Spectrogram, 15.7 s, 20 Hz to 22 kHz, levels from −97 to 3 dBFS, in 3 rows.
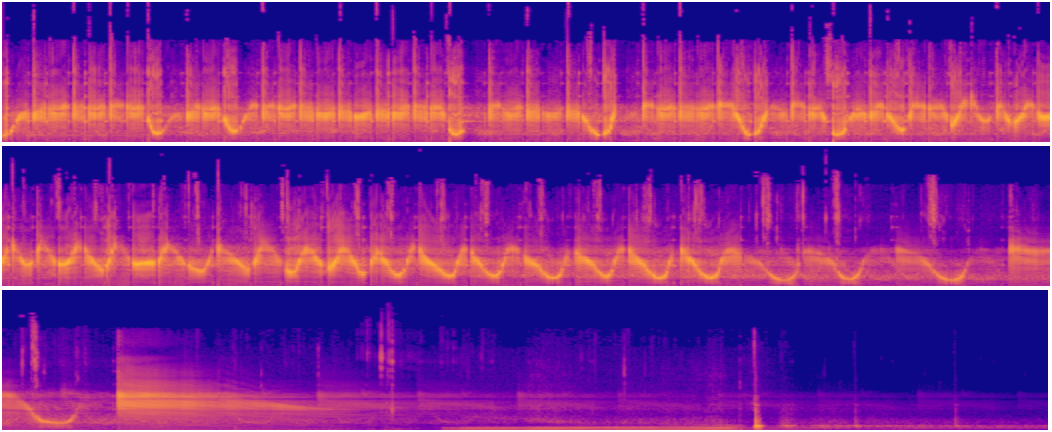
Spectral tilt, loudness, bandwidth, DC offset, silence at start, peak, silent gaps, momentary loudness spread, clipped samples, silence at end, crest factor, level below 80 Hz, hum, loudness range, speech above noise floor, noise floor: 2.5 dB/octave; -17 LUFS; over 20 kHz; under 0.1%; 0 s; 0 dBFS; none; 12 LU; under 0.1%; 1.1 s; 22 dB; -58 dBFS; none; 18 LU; 25 dB; -52 dBFS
